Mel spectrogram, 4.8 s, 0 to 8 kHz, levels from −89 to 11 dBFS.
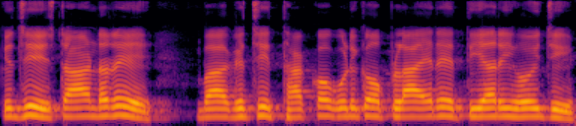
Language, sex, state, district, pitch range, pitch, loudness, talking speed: Odia, male, Odisha, Nuapada, 150-155 Hz, 150 Hz, -13 LUFS, 150 wpm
